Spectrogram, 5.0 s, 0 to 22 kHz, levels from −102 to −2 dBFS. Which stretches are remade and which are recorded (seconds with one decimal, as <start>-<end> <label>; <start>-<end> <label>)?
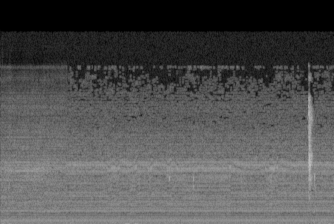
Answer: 0.0-1.0 remade; 1.0-5.0 recorded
